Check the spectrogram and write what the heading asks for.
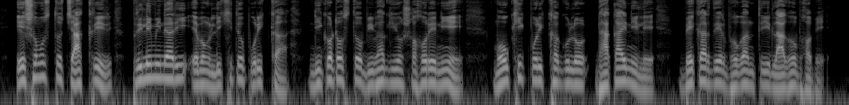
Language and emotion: Bengali, neutral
